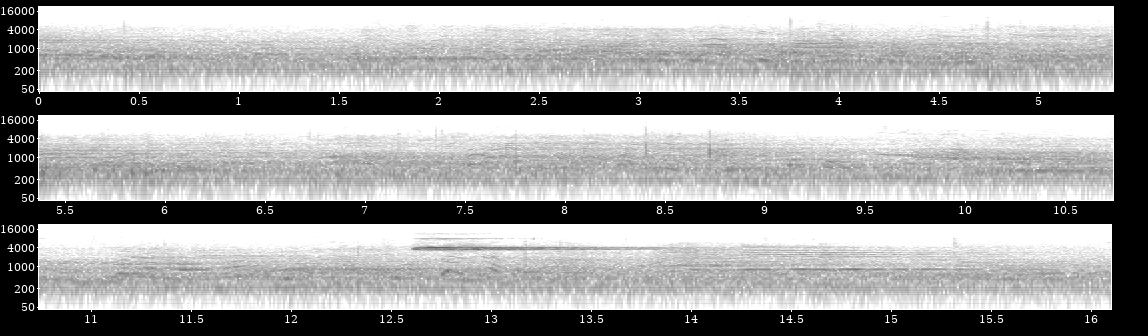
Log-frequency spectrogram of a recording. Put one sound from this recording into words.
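Young women call out and chatter in a large echoing hall.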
